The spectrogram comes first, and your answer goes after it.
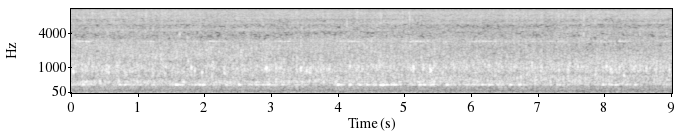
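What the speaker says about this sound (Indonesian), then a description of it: "Ini menggunakan talang bambu ya. Airnya dari sini, dari pegunungan, dan mengalirnya ke bawah sana tuh." Mountain water runs through a bamboo gutter with a steady, soft trickling and splashing flow, faint and unbroken throughout, with a slight ticking rhythm in the stream.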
